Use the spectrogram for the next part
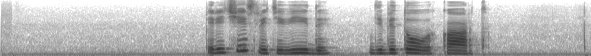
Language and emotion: Russian, sad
